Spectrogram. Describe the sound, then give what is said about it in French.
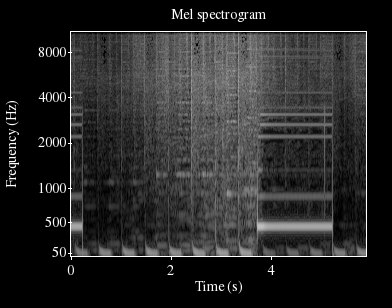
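A telephone call ringing out, the ringback tone sounding as a brief steady tone at the start and again later as a longer held tone, over a loud thumping rhythmic beat that runs throughout. “Bon, allez, on y va. On appelle.”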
